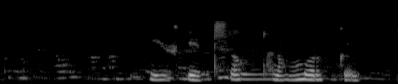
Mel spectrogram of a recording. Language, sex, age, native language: Icelandic, male, 11, Icelandic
